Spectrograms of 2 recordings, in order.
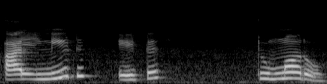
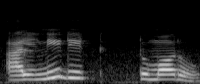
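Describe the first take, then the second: First: Halting pauses before "it" and "tomorrow"; chunked breakdown. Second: Said in the usual way. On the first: Shown as a demonstration. Teacher modelling English for learners, in separated pieces. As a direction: say "I'll need", pause, "it", long pause, "tomorrow".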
